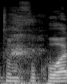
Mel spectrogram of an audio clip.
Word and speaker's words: Fuqua: Yeah, but he's worked on loads of films with Robert Richardson, and the director Antoine Fuqua, that's how you say it.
